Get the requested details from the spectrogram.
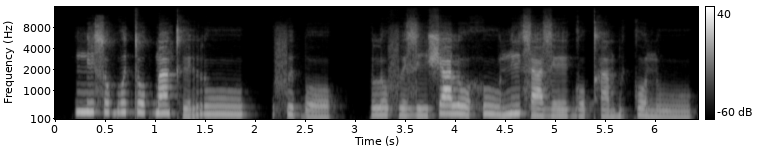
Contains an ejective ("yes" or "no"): no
